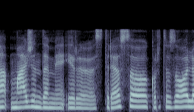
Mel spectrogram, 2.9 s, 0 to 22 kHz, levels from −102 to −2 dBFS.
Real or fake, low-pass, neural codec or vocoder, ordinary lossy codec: real; 7.2 kHz; none; MP3, 64 kbps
